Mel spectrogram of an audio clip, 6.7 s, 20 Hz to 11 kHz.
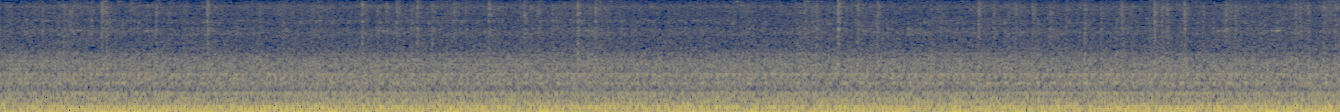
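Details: KamAZ 740.13 diesel after repair with a new FM 740.30 piston kit replacing KMZ parts: steady, even idle with a smooth low rumble and no knock or tapping; healthy.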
